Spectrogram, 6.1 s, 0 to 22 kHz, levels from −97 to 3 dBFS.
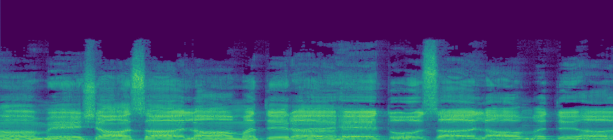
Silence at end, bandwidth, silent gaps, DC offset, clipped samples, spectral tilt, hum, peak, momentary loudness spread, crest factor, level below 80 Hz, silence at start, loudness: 0 s; 16 kHz; none; under 0.1%; under 0.1%; -3 dB/octave; none; -2 dBFS; 5 LU; 16 dB; -64 dBFS; 0 s; -16 LUFS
